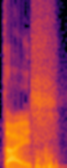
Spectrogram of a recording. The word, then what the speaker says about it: Thijs: I think the most persons outside of the Netherlands that see my name think like how it is pronounced. Yeah, it's like Thijs.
